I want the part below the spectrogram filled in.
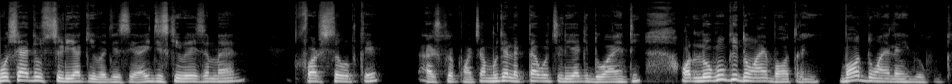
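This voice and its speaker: On a very clean recording with a silent background, a man with a fairly high pitch and a dark, mellow tone talks at a moderate pace with ordinary pitch variation. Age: 60s. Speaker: conservationist and nest maker, former filmmaker. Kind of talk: interview conversation.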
